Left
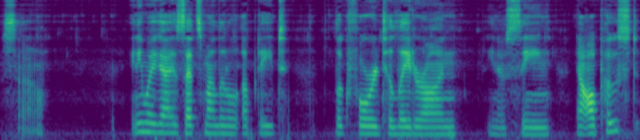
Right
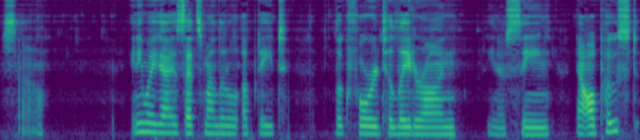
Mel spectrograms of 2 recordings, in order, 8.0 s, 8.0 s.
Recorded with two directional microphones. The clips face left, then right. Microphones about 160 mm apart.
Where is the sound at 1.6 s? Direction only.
25° right (ahead or behind).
